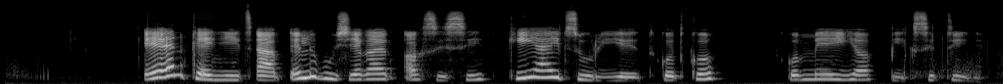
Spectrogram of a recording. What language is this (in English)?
Kalenjin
